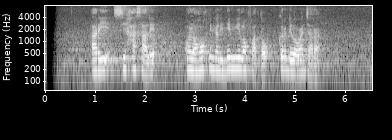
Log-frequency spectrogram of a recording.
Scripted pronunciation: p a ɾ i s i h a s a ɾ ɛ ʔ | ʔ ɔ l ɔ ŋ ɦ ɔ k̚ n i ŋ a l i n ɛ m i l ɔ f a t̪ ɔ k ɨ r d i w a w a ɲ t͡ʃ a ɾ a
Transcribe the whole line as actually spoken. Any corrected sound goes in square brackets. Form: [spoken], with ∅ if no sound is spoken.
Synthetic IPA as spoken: [ʔ] a ɾ i s i h a s a [l] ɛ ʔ | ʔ ɔ l ɔ [∅] ɦ ɔ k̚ n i ŋ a l i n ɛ m i l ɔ f a t̪ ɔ k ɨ r d i w a w a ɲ t͡ʃ a ɾ a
